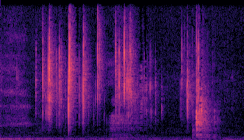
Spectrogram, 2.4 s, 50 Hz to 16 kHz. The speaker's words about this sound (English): I'm rolling my legendary pants dice, my d6s that I got.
